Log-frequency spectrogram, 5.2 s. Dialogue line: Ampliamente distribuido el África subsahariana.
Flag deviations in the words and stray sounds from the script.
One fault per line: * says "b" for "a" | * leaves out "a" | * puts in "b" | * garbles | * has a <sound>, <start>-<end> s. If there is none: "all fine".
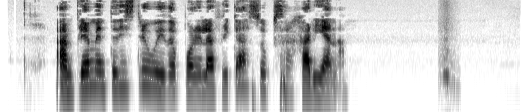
* puts in "por"
* has a whoosh, 4.4-4.6 s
